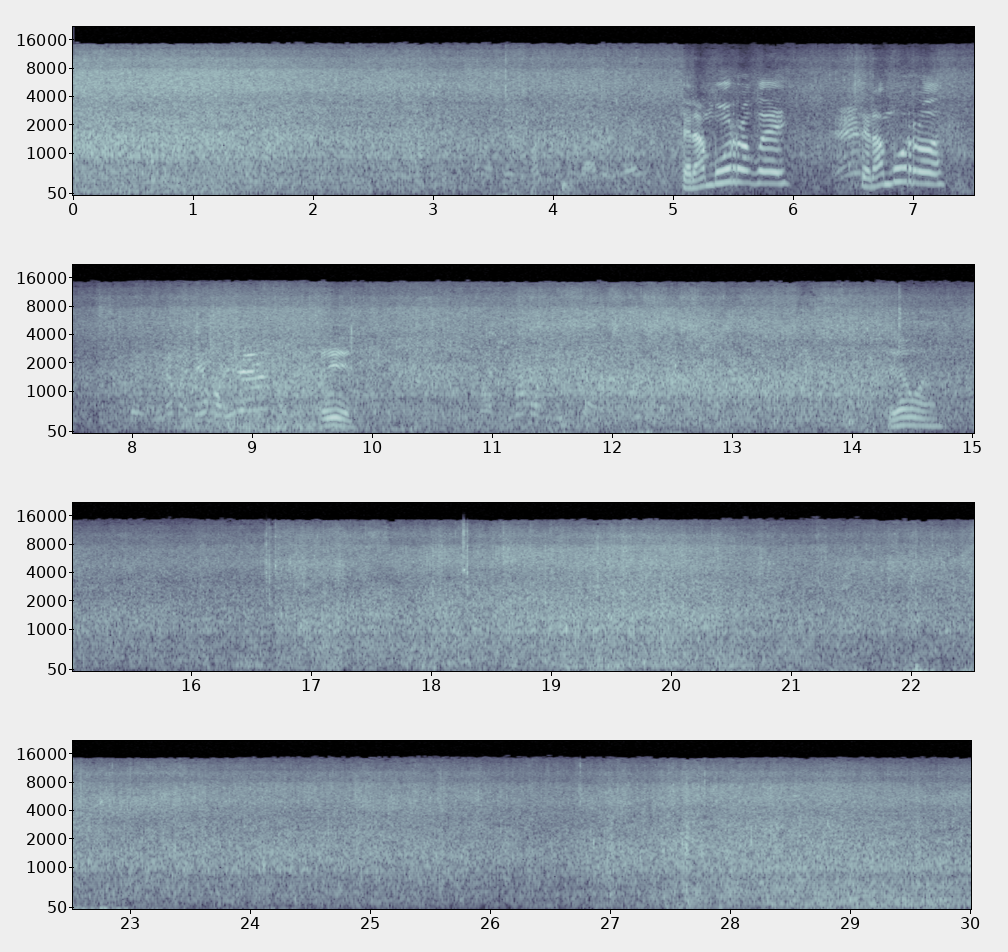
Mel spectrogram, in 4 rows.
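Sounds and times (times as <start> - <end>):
sea waves breaking over rocks: 0.0 - 30.0
wind buffeting microphone: 6.8 - 30.0.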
